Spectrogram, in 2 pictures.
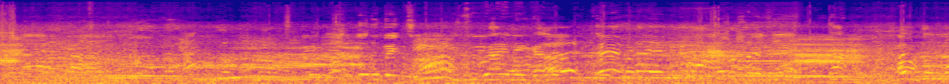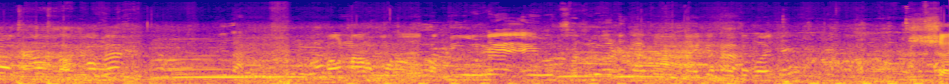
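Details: Sahiwal bull calves for sale at the Ambari cattle market, with Chattogram buyers bargaining. Several short, rising-then-falling moos come through a dense background of human voices, market bustle and passing vehicles.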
